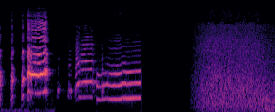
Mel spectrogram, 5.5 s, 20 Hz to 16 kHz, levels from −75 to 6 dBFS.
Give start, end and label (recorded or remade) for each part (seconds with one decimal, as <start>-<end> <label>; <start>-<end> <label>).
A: 0.0-5.5 recorded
